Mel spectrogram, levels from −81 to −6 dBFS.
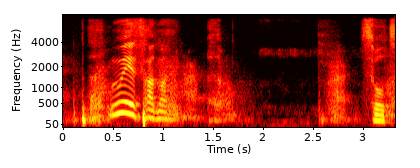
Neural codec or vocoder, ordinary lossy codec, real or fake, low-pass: codec, 16 kHz, 2 kbps, X-Codec, HuBERT features, trained on LibriSpeech; none; fake; 7.2 kHz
